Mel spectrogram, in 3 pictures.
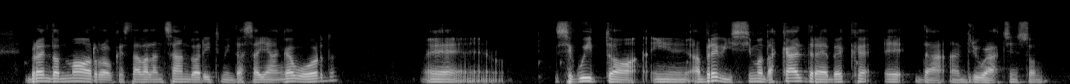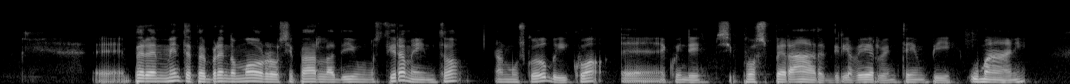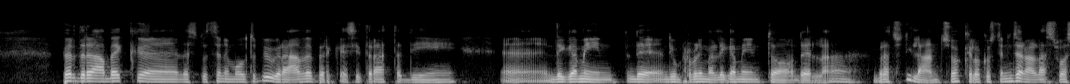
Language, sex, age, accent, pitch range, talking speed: Italian, male, 20-39, native, 110-130 Hz, 140 wpm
